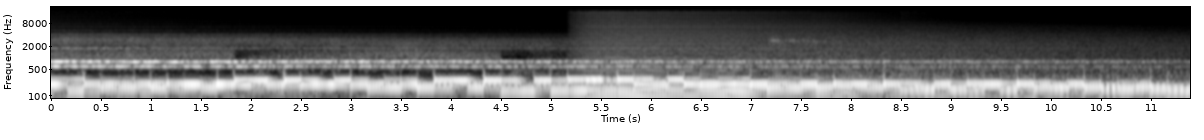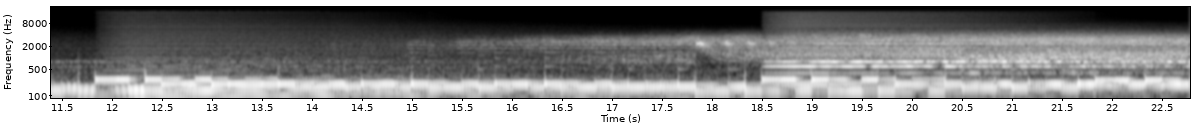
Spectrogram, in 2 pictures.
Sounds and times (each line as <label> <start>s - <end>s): Warm, drifting pads 5.2s - 22.7s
